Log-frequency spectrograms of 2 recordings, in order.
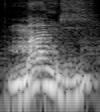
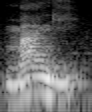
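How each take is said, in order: Both takes have the same delivery.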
